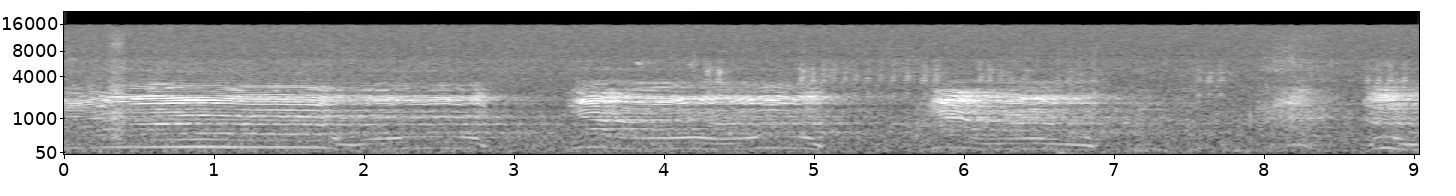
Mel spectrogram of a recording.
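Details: Red deer roaring: three long, harmonic-rich bellows of about two and a half seconds each, steady and low, coming roughly every three seconds, each ending with a short dip in pitch.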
